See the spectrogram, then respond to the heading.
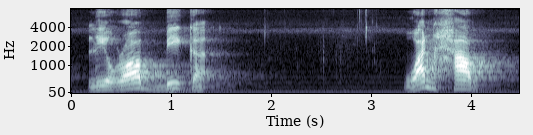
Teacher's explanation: Maka ra mufakhamah karena dia fathah. Wal ba muraqqaqah wal kaf muraqqaqah.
